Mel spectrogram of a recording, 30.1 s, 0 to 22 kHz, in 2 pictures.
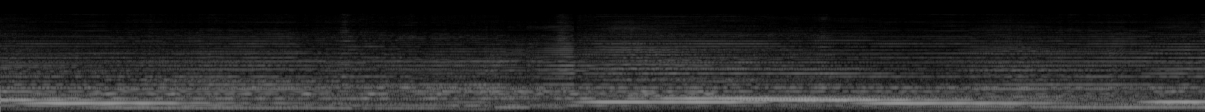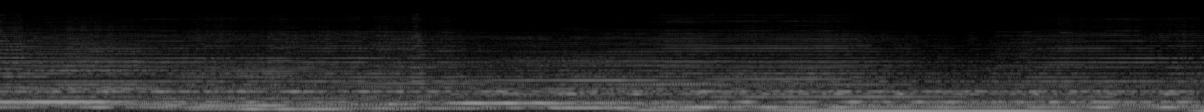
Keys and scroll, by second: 0.2 alt+c, 2.2 Escape, 2.5 3, 3.1 shift+Tab, 3.8 2, 8.0 Escape, 8.3 3, 9.8 l, 10.5 b, 15.7 Escape, 16.3 3, 17.1 shift+Tab, 17.6 Escape, 21.2 3, 23.3 l, 24.1 shift+w, 24.9 Escape.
